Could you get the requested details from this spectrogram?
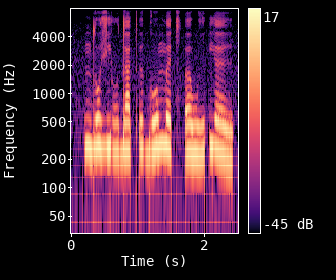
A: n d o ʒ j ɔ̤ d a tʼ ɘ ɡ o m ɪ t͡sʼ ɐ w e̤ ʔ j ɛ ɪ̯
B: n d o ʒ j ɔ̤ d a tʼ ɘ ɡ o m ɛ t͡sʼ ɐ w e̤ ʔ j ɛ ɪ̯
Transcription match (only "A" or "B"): B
